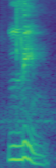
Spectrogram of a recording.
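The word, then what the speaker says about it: limb: লিম তাহলে beta হবে না এটা শুধুমাত্র হবে লিম সিমিলারলি আছে নাম নট নাম এরকম আমরা একটা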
